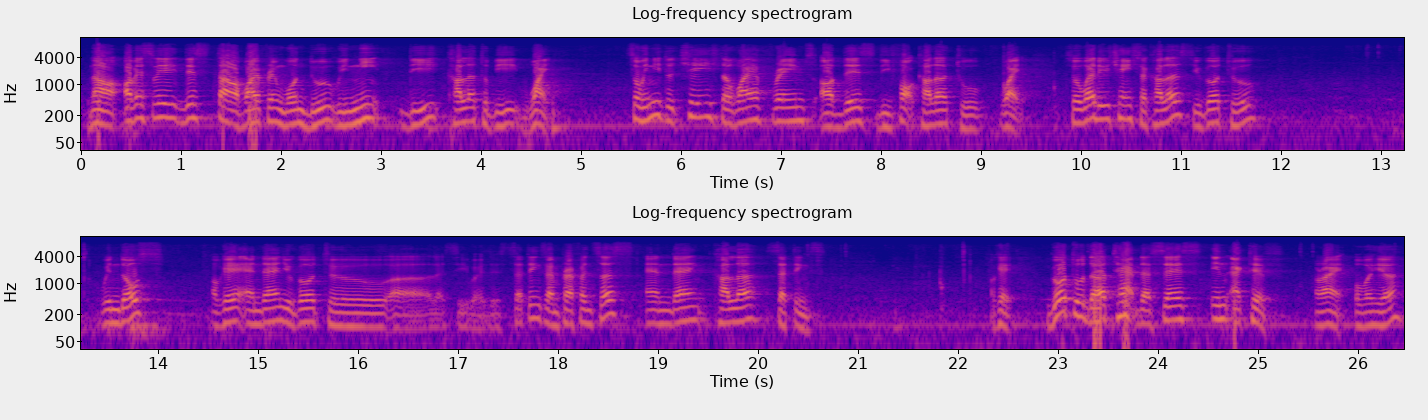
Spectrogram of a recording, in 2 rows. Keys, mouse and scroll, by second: 6.9 click, 13.8-24.2 drag, 24.9 ctrl+1, 25.6 click, 26.3 ctrl+click.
